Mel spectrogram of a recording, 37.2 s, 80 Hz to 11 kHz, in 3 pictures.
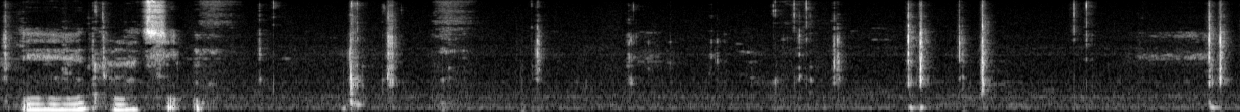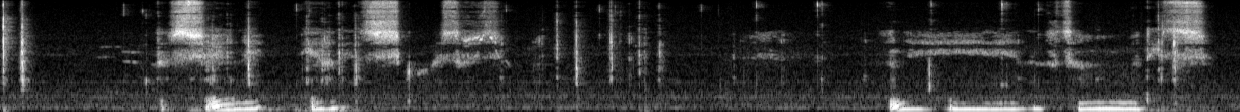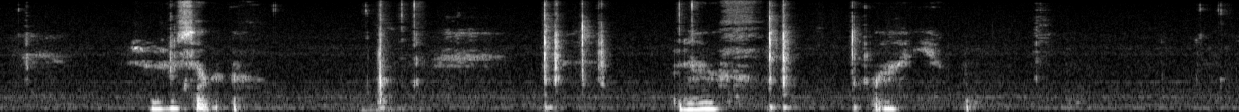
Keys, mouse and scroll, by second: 0.2 middle click, 3.8 KP_7, 4.9 scroll down 1, 5.6 shift+middle click, 6.7 click, 8.1 c, 12.0 s, 15.0 s, 17.6 r, 18.7 g, 20.9 r, 21.7 g, 22.9 middle click, 24.1-24.6 scroll down 3, 24.6 middle click, 25.7 click, 26.9 c, 33.1 s, 35.4 s.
